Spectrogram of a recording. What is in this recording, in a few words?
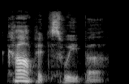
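"carpet sweeper", English, British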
